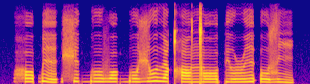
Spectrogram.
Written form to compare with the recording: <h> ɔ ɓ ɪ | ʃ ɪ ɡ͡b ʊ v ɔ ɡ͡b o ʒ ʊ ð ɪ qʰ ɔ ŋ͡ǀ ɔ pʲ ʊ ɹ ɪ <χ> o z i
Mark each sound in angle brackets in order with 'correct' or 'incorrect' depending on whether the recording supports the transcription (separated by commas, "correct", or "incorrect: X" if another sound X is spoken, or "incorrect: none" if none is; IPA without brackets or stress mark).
correct, incorrect: ʔ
